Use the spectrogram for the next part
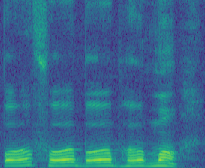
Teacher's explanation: ओष्ठ से यानी कि होठ से बोला जाता है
